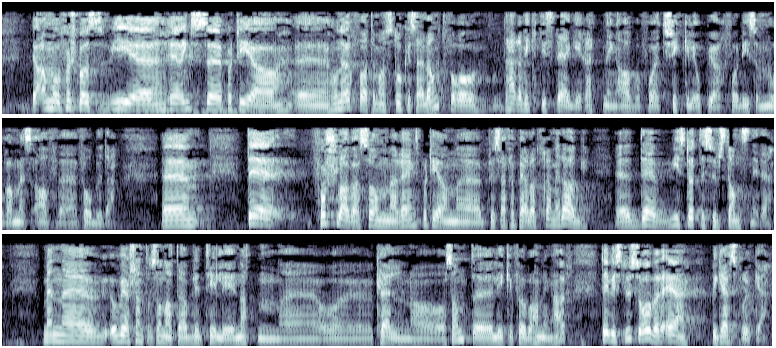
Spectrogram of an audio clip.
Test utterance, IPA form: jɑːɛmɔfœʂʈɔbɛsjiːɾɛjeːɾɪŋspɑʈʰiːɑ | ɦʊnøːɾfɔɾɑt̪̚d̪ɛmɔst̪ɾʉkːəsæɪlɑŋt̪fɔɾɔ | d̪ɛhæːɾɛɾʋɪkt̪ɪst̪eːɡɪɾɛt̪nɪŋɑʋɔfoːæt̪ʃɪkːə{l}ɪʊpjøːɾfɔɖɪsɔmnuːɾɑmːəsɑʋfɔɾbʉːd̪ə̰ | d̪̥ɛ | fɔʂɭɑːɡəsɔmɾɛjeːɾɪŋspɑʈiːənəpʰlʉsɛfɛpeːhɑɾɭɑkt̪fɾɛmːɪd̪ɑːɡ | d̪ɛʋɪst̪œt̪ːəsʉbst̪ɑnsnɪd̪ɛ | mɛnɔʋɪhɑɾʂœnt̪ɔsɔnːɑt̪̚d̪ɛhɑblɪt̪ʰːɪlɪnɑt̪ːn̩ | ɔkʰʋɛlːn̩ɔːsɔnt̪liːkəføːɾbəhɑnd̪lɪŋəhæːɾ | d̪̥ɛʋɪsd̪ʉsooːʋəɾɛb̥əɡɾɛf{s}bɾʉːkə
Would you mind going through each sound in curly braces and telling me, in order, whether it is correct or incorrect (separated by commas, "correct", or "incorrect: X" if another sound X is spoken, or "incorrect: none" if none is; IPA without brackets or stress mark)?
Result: correct, correct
